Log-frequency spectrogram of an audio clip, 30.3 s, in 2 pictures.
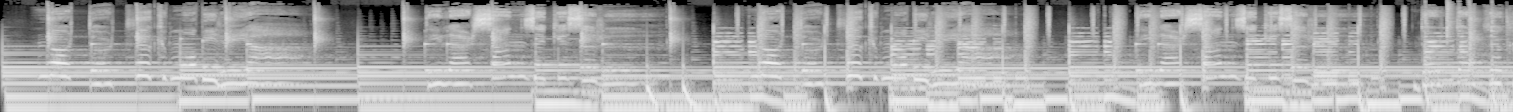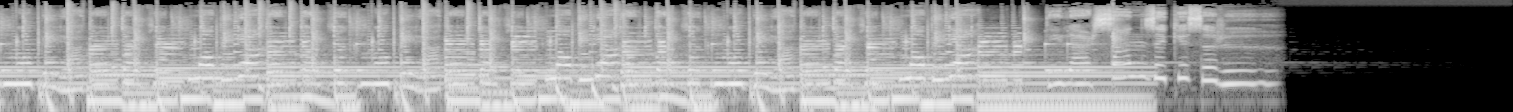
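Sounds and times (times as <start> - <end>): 
jingle: 0.4 - 26.8.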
